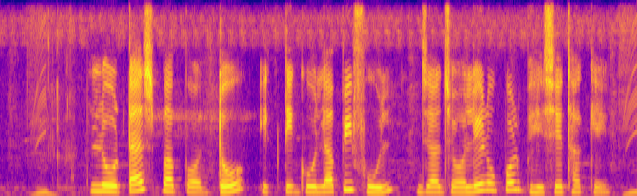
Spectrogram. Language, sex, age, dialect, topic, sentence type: Bengali, female, 18-24, Standard Colloquial, agriculture, statement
